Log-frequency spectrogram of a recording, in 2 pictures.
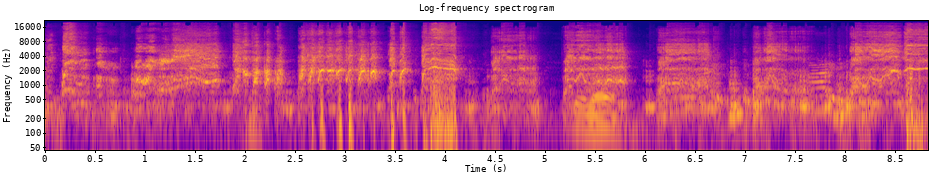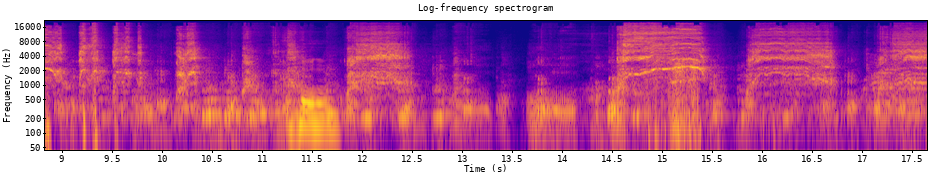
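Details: Domestic pig in a farrowing setting, a sow shortly after giving birth, heard amid loud, harsh, broadband squeals in repeated bursts, some with wavering pitch, broken by short quiet gaps; human speech and background music are also audible.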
